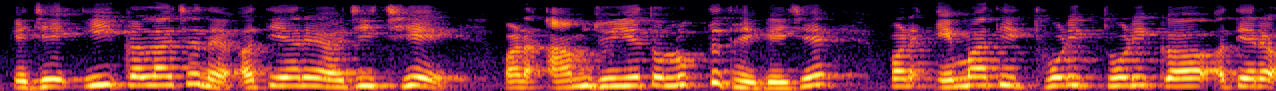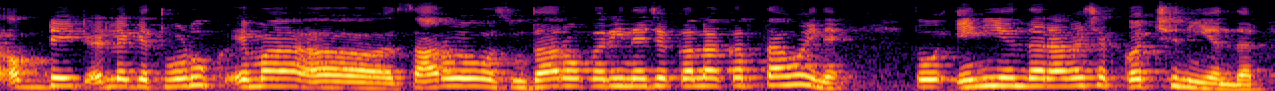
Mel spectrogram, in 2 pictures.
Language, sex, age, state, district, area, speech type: Gujarati, female, 30-45, Gujarat, Rajkot, urban, spontaneous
